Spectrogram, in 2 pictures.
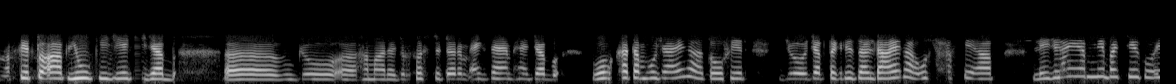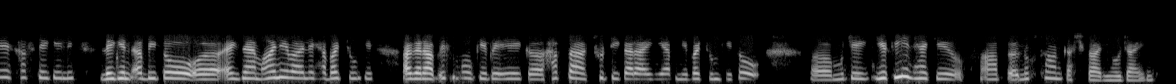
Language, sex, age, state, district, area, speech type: Urdu, female, 30-45, Jammu and Kashmir, Srinagar, urban, conversation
